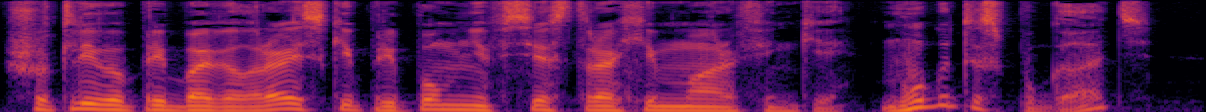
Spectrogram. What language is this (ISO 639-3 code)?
rus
